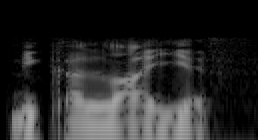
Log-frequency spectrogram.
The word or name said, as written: Mykolayiv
